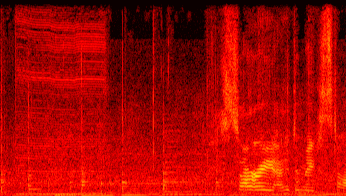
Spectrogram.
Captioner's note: cellphone buzzing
